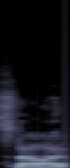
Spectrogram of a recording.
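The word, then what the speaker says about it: sallet: I believe uh German Saleh uh written salad pronounced Sally I recently discovered French is weird um but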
